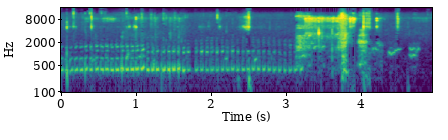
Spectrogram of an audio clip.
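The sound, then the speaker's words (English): Two guinea pigs, one named Finn, together in the dark. A fast, steady purring chatter lasts a few seconds, then a short burst of crisp rustling and crunching as they eat lettuce for dinner. “Tell me you can't hear the guinea pigs. They're both together again in the dark, eating lettuce together.”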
